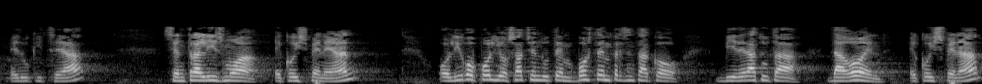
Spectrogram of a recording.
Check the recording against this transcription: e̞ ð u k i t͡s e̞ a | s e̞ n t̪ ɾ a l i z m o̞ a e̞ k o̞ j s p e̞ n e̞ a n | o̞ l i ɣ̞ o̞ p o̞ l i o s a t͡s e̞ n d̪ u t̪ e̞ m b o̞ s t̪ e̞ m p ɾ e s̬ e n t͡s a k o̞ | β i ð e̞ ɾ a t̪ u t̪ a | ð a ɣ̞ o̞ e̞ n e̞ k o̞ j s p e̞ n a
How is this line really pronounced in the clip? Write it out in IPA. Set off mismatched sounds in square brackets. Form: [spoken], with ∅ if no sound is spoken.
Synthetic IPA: e̞ ð u k i t͡s e̞ a | s e̞ n t̪ ɾ a l i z m o̞ a e̞ k o̞ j s p e̞ n e̞ a n | o̞ l i ɣ̞ o̞ p o̞ l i o s a t͡s e̞ n d̪ u t̪ e̞ m b o̞ s t̪ e̞ m p ɾ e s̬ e n t͡s a k o̞ | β i ð e̞ ɾ a t̪ u t̪ a | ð a ɣ̞ o̞ e̞ n e̞ k o̞ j s p e̞ n a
